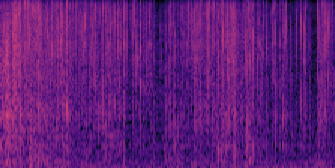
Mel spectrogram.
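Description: A full, blue-and-white printed soft plastic bag of cotton wool is crumpled and squeezed with both hands, using fingertips and nails. It makes a steady, bright, hissy crinkling with dense irregular crackles and almost no low end, swelling and easing slightly over the few seconds.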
